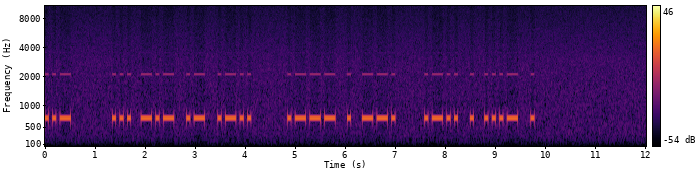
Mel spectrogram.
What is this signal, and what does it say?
Morse code, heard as a keyed tone, hand-sent with a paddle, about 16 wpm, 710 Hz. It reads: … SKAL JEG LEVE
